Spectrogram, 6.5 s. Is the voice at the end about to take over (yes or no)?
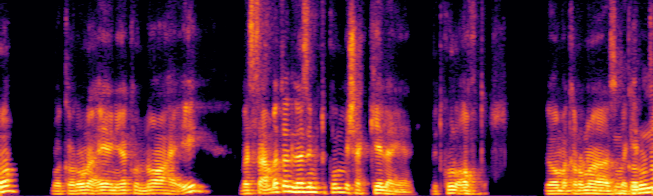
yes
